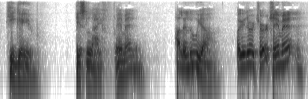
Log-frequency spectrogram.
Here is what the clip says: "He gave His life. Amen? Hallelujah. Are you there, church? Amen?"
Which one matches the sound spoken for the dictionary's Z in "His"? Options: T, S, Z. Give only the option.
S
